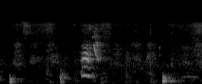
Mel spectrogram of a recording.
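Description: A small child imitating a puppy, giving one short whimper about a second in, with soft knocks of movement on the floor.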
